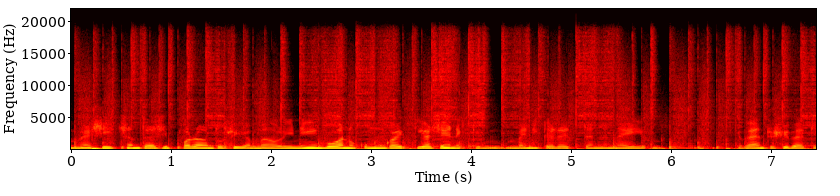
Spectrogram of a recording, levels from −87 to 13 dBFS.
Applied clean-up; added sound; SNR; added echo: none; Drum kit; 14 dB; none.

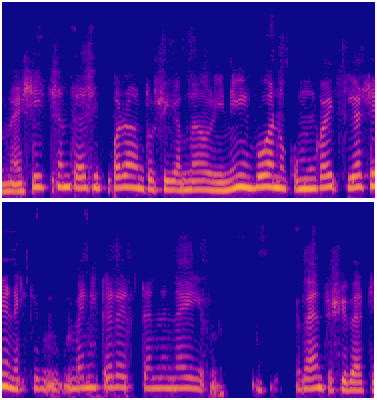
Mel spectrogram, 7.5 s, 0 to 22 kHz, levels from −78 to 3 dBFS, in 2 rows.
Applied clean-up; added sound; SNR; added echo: neural mask model Resemble Enhance denoiser.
